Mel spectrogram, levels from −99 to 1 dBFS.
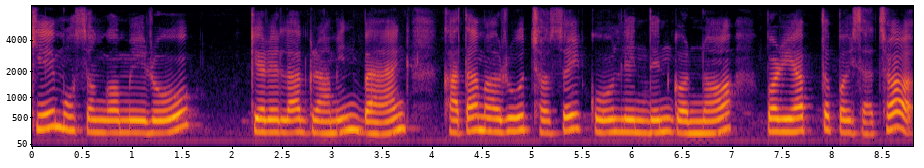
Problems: none marked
